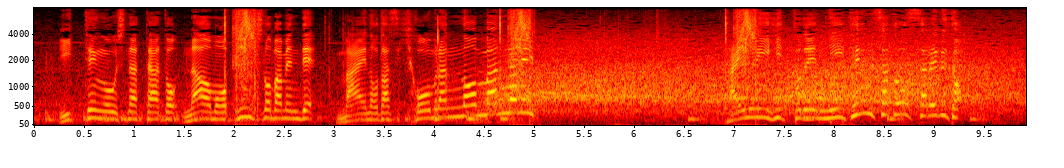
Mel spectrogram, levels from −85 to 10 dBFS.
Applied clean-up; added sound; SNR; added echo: none; Tearing; 7 dB; none.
